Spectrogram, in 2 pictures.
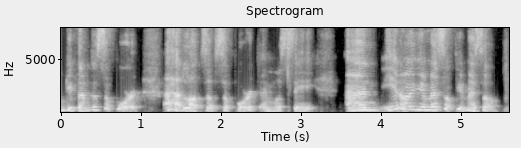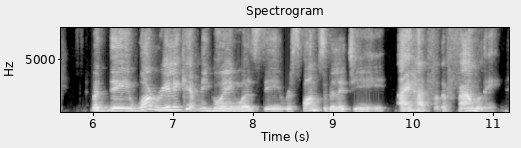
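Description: A middle-aged woman from Jamaica speaks as a podcast guest, confident and animated as she tells her story. Her pitch sits in the middle. A faint hiss runs under the voice. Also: low-quality recording. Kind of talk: podcast interview.

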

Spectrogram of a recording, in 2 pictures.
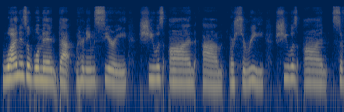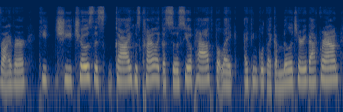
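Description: A woman in relaxed podcast conversation, mid-pitched. She rambles through a story with constant fillers and restarts. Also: measured pace, few pauses. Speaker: podcast co-host. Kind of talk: casual pop-culture chat.

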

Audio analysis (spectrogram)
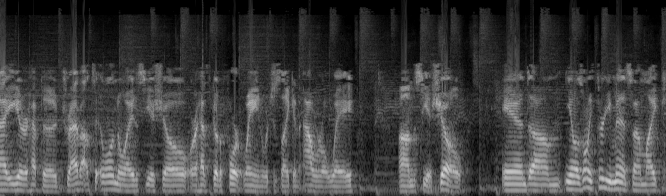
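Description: A man's voice: medium pitch, fairly bright tone. Profane, rambling man telling concert stories. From Chicago area. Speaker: podcast co-host. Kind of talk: casual chat.

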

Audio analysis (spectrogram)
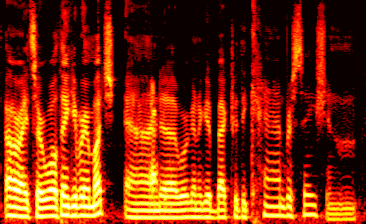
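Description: A man hosts a live broadcast at a middle pitch, chatting loosely and laughing between bits of news. The recording is dry, with little room sound. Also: moderate pace, a little mellow, clean tone, no echo. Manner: chatty, laughs often, many fillers. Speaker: host. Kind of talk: casual live broadcast chat.

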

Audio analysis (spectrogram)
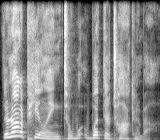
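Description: A man in his fifties chats as a podcast co-host with very lively swings in pitch. He rambles through blunt opinions and swears freely. The sound is close and dry. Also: very fast, breathy edge, dry recording. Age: 50s. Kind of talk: casual comedic chat.

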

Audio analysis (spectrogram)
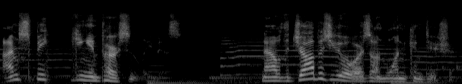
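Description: A man playing an awkward, blunt professor in a radio play, speaking in a formal, halting way. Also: fairly high pitch, animated, gravelly, bright, forceful tone, soft background music, exaggerated voice. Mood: blunt, irritated. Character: awkward, blunt male professor, wary of women. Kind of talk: old-time radio play acting.

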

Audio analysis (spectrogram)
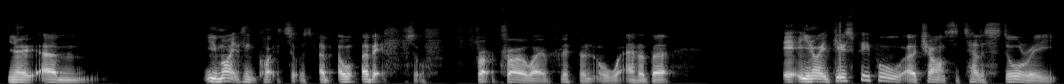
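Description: Low-voiced man in a dull, echoing room. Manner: halting, repeats and hedges softly. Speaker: podcast host, panelist. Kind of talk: casual panel talk. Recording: dull, roomy, echoing audio.

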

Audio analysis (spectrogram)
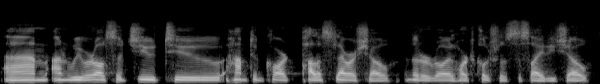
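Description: A man's voice: lowish voice, little pitch movement, moderate pace, dry recording, highs cut off. An Irish man, a garden designer, talking in a podcast interview and rambling with fillers and restarts. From Ireland.

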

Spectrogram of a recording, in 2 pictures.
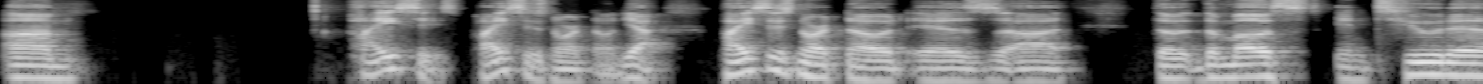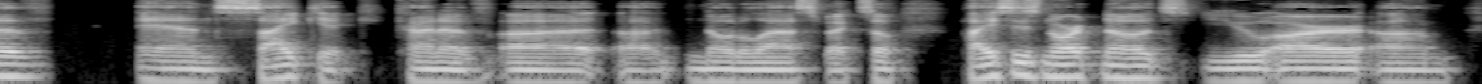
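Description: A man's voice: deep voice, animated, takes it slowly, bright, forceful tone. A tired man talking casually as a guest on a livestream, rambling and restarting his words with lots of fillers. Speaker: spiritual guest speaker.

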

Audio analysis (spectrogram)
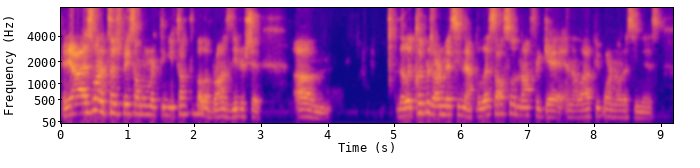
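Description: A man's voice: a little high, fairly quick. Laid-back man in a roomy echo. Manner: relaxed, filler-heavy, hesitant. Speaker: podcast co-host. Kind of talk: casual sports chat.

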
